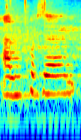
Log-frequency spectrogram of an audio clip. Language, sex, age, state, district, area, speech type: Bodo, female, 60+, Assam, Chirang, rural, spontaneous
